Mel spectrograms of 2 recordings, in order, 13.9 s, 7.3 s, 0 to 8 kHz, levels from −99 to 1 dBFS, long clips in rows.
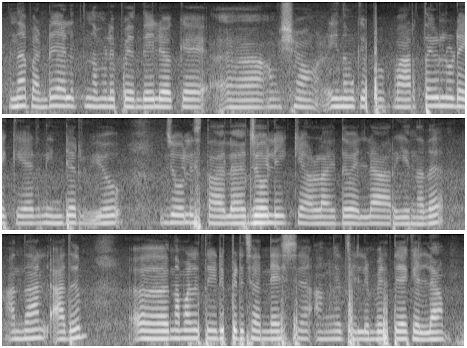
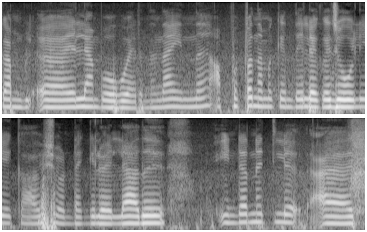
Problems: constant background noise, low volume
